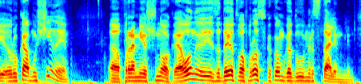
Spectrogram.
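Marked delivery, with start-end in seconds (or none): none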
